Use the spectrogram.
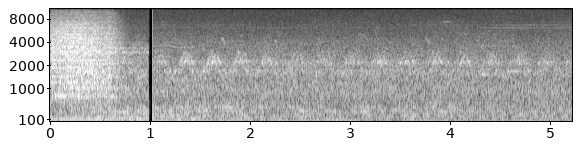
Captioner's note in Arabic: ضوضاء المدينة المحيطة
